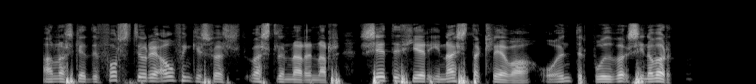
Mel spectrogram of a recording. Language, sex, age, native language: Icelandic, male, 40-49, Icelandic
